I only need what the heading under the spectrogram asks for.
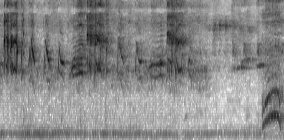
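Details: White-rumped shama song of quick chipping and twittering notes over a faint background hum, ending with a loud arching whistle.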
